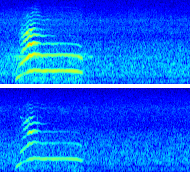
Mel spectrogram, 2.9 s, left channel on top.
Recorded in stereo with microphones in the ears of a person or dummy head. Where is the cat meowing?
40° left (ahead or behind).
